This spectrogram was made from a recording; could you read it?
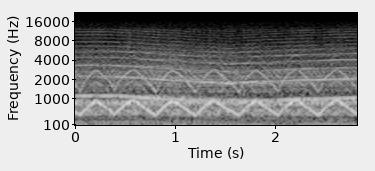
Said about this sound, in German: Nicht etwa, weil sie sich vor dem Inhalt fürchteten, sondern weil die Leute aufgrund der Sirenen am Straßenrand anhielten, den sie für einen Krankenwagen hielten, wenn der Song im Radio lief, was wiederum zu einigen unschönen Behinderungen führte.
